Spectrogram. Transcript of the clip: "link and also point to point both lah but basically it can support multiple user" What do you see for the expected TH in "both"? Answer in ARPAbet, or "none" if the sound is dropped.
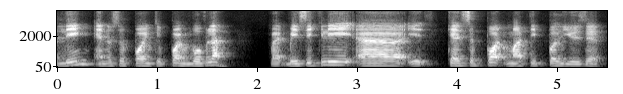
F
